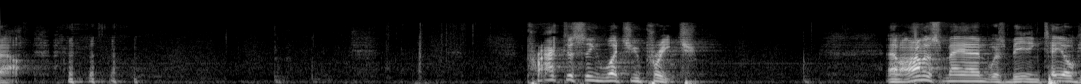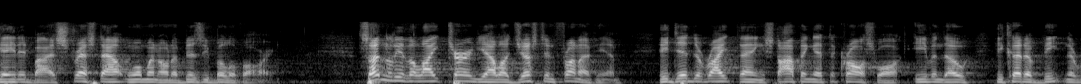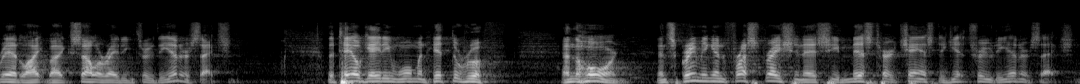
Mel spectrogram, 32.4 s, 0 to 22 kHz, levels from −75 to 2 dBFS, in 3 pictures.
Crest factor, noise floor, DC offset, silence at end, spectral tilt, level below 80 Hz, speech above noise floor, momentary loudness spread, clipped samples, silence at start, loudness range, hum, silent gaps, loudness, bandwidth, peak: 22 dB; -57 dBFS; under 0.1%; 0.1 s; -5.5 dB/octave; -36 dBFS; 37 dB; 17 LU; under 0.1%; 0 s; 6 LU; none; none; -20 LUFS; 7.6 kHz; 0 dBFS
